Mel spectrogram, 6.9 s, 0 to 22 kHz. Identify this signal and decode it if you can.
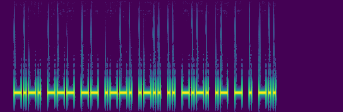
Morse code, heard as a keyed tone, about 25 wpm, 700 Hz. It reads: COMPLICATED
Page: morse-code-ninja-practice-25wpm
